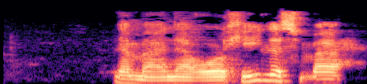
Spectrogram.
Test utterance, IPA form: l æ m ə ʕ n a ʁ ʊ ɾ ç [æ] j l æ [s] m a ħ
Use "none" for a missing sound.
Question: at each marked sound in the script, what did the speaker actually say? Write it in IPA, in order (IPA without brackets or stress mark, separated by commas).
i, s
